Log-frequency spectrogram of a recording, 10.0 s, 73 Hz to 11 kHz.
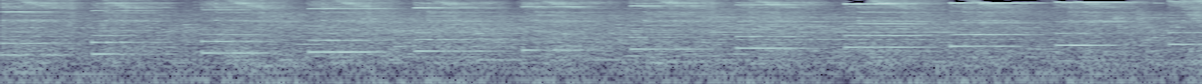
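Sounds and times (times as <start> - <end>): rising slot machine chimes: 0.0 - 10.0.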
